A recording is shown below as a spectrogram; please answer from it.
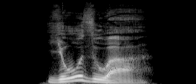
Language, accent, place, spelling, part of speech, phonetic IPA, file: German, Germany, Berlin, Josua, proper noun, [ˈjoːzu̯a], De-Josua.ogg
- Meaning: 1. Joshua 2. a male given name originating from the Bible, of rare usage 3. Joshua: Book of Joshua, book of the Bible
